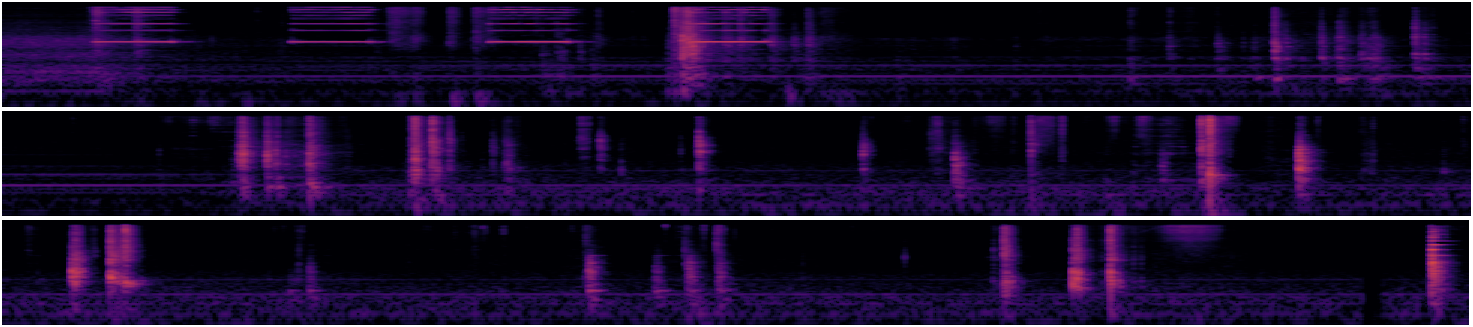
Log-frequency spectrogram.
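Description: Sharp microwave oven beeping four times, about a second apart, at the end of its cooking cycle, over a steady low hum. From about a third of the way in, a scattered series of sharp clicks and knocks follows as a plastic rice tray is handled and turned out onto a ceramic plate.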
